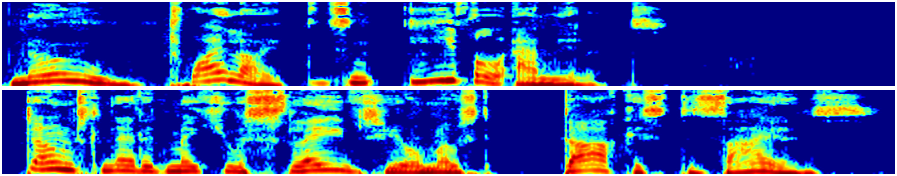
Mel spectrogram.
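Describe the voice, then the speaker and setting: A man puts on a female pony magician for a storybook tale, pitched well up high. The manner is theatrical and melodramatic, with breathy pleading in a close, dry sound. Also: huge pitch swings, slow, mellow, no room sound, heavily acted, rough recording. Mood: feigned alarm.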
